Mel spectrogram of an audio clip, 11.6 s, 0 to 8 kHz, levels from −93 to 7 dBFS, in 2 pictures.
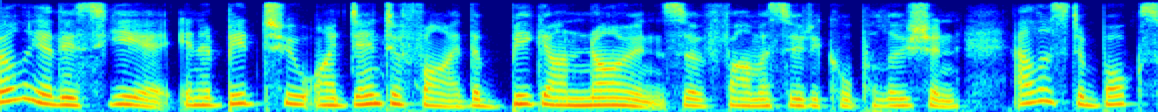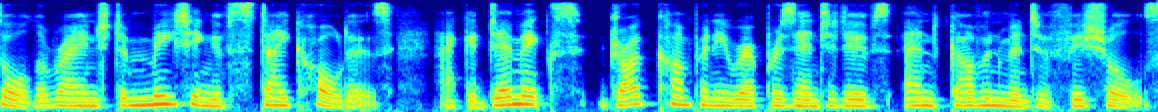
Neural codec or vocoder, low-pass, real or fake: none; 7.2 kHz; real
